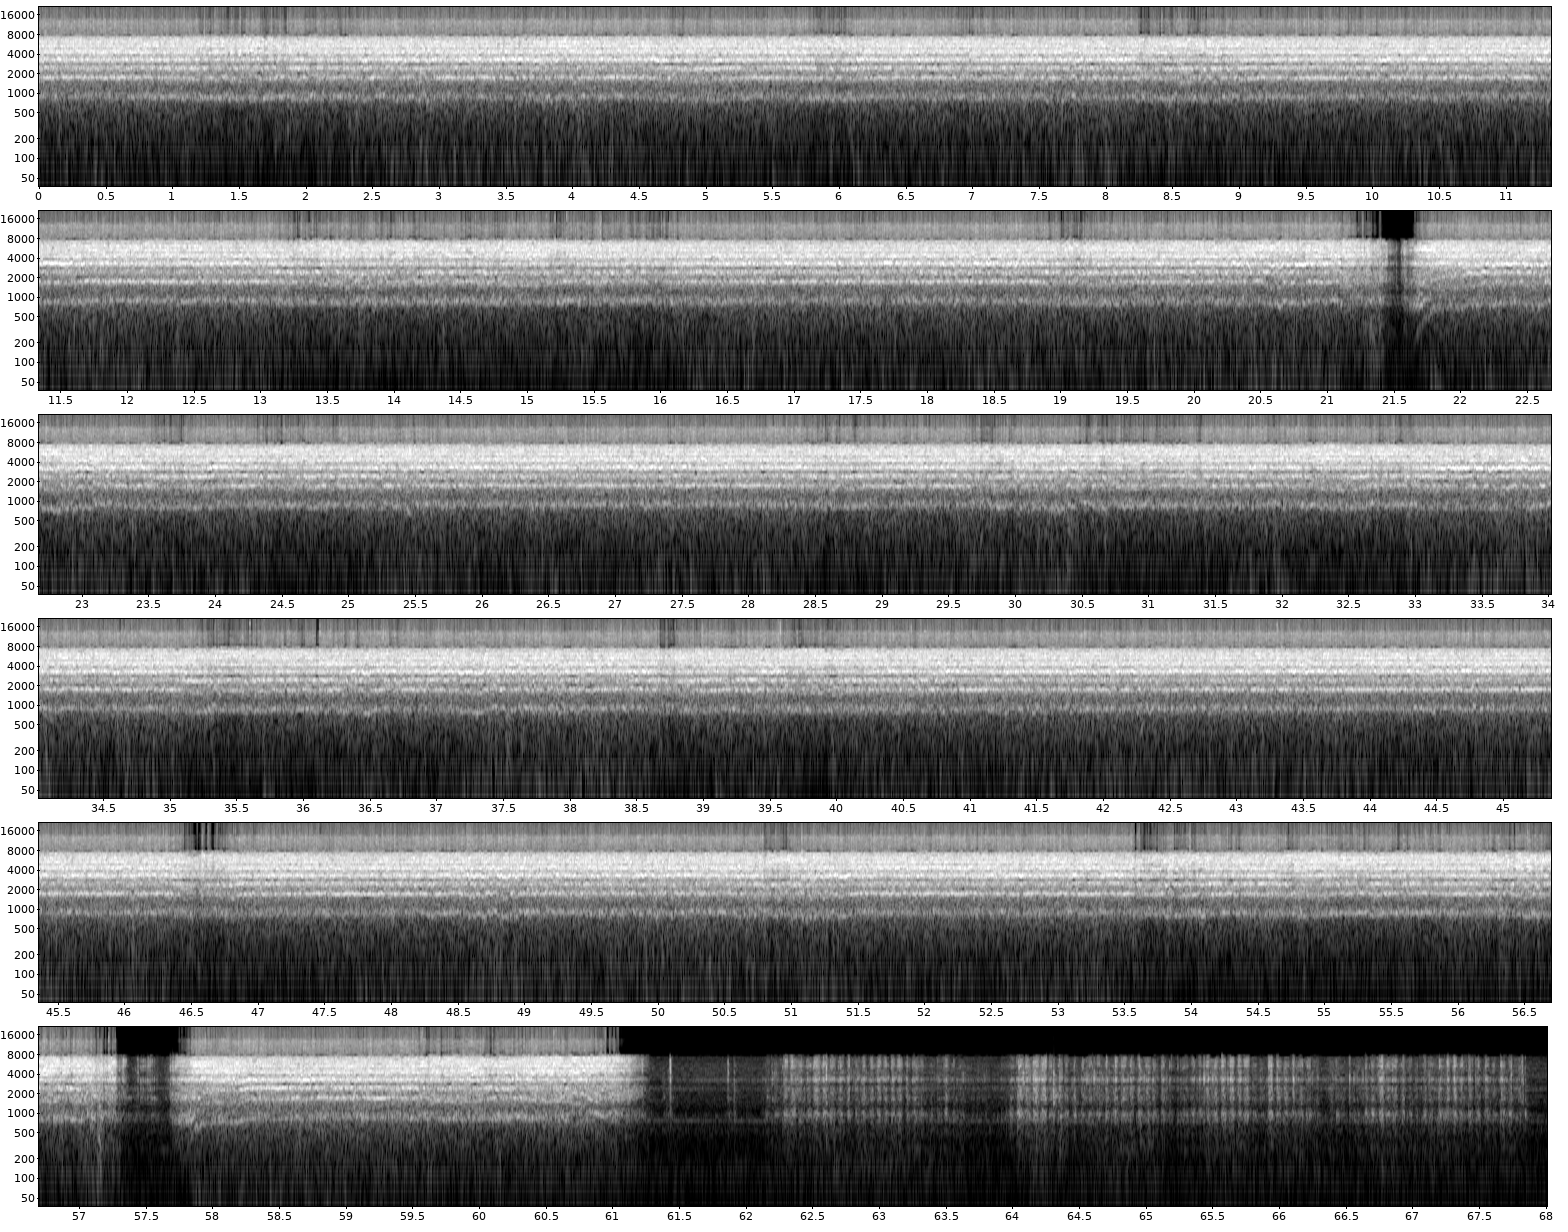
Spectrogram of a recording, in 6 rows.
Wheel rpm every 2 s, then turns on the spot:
230, 230, 220, 230, 230, 230, 220, 220, 230, 230, 160, 210, 230, 240, 230, 230, 220, 230, 230, 230, 230, 230, 230, 230, 230, 230, 230, 230, 150, 210, 110, 20, 20, 10.
62-68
